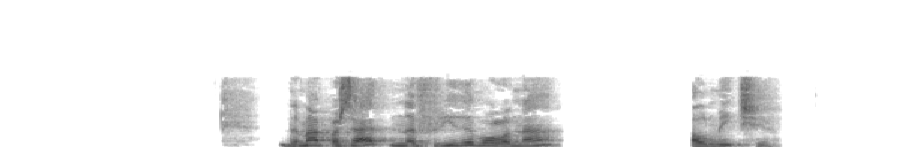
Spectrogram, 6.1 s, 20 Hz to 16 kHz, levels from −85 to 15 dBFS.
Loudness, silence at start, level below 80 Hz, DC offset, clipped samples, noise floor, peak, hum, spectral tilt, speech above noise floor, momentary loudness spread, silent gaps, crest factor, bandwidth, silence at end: -18 LUFS; 1.5 s; -68 dBFS; under 0.1%; under 0.1%; under -90 dBFS; -2 dBFS; none; -3 dB/octave; over 73 dB; 11 LU; 1.74-1.85 s, 3.76-4.60 s; 20 dB; 8 kHz; 1 s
